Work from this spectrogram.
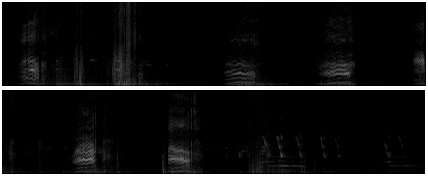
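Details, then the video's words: Domestic cat pleading for food, its warbling, quavering meows mixed with sharp clicks and knocks, ending in a few fainter, thinner calls. "SUARA KUCING"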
